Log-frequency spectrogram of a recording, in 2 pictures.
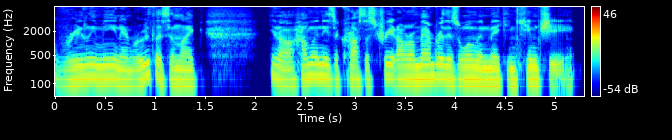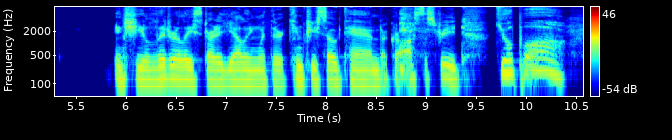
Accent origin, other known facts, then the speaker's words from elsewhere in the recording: Vienna, Virginia, United States; also born or lived in McLean, Virginia; we grew up in Northern Virginia, too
